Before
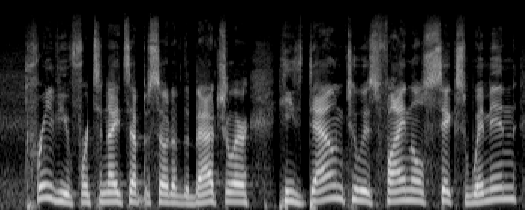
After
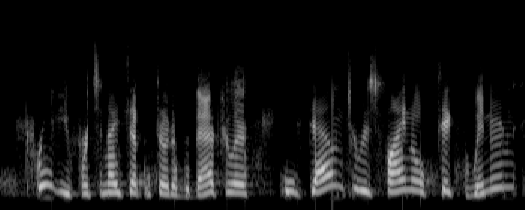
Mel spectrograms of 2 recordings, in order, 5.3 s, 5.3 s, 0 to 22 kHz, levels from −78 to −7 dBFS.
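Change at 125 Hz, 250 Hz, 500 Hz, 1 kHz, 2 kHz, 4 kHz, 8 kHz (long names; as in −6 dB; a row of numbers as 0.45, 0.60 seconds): below −40 dB, −12.0 dB, −7.5 dB, −3.0 dB, −8.5 dB, −11.0 dB, below −25 dB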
